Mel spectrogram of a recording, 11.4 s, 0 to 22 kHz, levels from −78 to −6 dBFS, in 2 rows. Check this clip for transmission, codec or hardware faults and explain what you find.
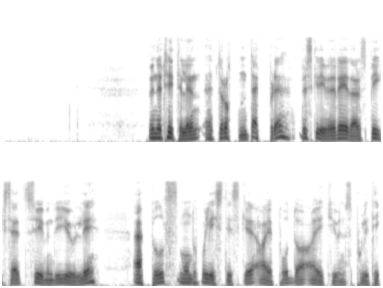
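Nothing faulty can be heard in this speech recording.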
